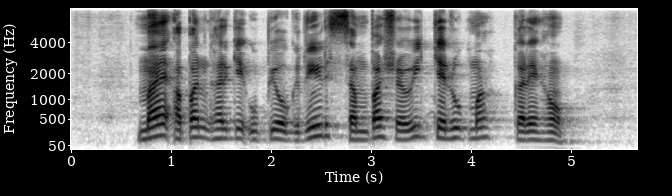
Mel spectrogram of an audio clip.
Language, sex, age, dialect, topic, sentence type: Chhattisgarhi, male, 51-55, Central, banking, statement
